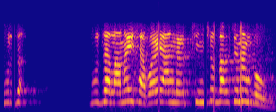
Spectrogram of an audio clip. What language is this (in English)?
Bodo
